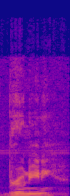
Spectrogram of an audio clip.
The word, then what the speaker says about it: Brunini: seat and could you state your name and spell it for the recorder it's brunini b-r-u-n-i-n-i um sort of apparent by what you're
